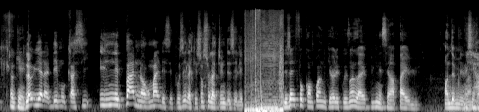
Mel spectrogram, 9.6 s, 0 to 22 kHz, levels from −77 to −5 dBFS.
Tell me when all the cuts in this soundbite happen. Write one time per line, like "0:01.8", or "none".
0:05.2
